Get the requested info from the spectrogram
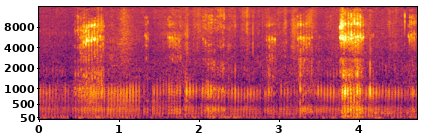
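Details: Kitten purring: a steady, rapid pulsing rumble throughout, with brief bursts of higher rustling or scratching noise near the start and toward the end.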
